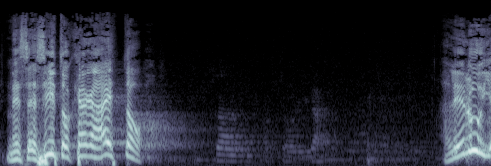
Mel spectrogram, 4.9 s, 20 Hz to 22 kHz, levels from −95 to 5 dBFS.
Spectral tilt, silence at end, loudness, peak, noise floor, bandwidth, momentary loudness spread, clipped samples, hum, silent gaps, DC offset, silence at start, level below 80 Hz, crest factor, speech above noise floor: -5 dB/octave; 0 s; -13 LUFS; 0 dBFS; -68 dBFS; 15 kHz; 8 LU; under 0.1%; none; none; under 0.1%; 0.05 s; -44 dBFS; 16 dB; 55 dB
